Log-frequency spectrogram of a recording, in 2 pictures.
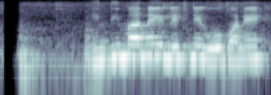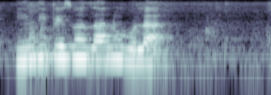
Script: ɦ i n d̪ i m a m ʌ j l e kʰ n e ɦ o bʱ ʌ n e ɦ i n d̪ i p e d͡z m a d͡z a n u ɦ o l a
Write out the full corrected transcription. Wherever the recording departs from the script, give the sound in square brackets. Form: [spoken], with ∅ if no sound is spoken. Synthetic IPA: ɦ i n d̪ i m a [n] ʌ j l e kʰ n e ɦ o bʱ ʌ n e ɦ i n d̪ i p e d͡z m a d͡z a n u ɦ o l a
